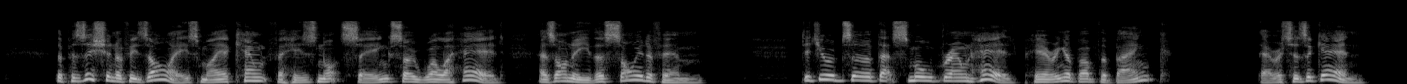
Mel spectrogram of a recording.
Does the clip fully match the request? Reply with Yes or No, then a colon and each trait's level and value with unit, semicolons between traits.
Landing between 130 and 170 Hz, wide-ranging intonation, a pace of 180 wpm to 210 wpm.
No: low, 135 Hz; wide, 8.3 semitones; average, 150 wpm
